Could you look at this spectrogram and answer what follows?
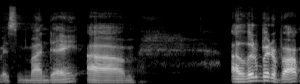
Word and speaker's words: Mondae: so like uh Tyler saying my name is Monday um a little bit about myself so I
